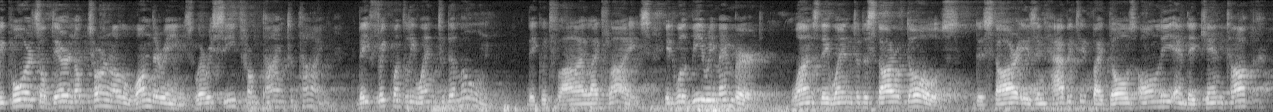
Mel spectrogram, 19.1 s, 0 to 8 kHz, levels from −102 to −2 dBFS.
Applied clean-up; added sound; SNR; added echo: none; Thunder; 11 dB; reverberation time 2.1 s.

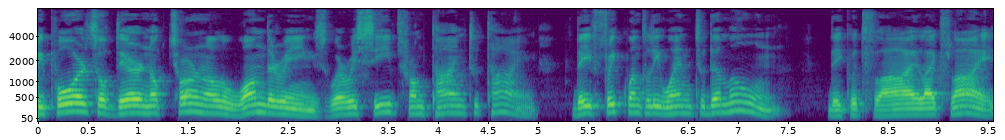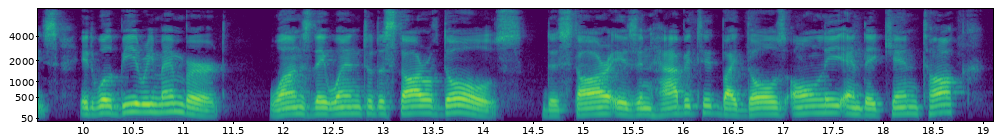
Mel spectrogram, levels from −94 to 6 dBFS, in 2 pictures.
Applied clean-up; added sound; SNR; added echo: none; none; none; none.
